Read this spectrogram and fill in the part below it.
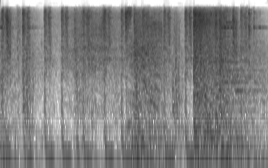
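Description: Sustained bursts of rapid gunfire in the video game Free Fire during a tournament match, dense overlapping volleys rattling continuously and loud with no talk.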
